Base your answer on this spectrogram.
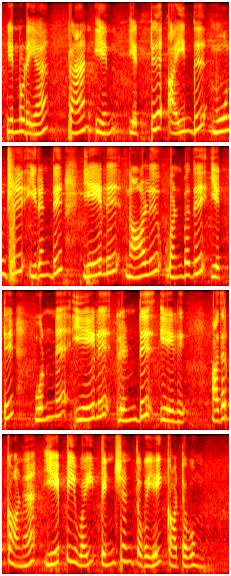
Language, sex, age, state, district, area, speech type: Tamil, female, 45-60, Tamil Nadu, Mayiladuthurai, rural, read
